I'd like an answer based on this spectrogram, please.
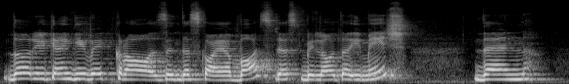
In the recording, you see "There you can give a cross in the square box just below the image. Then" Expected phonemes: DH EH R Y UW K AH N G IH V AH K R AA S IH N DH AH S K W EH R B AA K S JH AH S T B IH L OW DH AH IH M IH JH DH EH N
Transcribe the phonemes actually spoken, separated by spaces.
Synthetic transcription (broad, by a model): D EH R Y UW K AH N G IH V AH K R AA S IH N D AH S K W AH R B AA S JH AH S T B IH L OW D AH IH M IH JH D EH N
